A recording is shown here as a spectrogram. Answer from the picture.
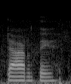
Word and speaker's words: tarde: So if you see it in a word like tarde, it makes more of a TH sound than a D sound.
